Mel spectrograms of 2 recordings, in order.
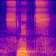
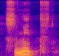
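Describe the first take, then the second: No difference in how they are said.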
